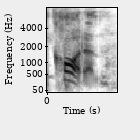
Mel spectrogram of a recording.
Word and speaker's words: Karen: I actually have a relative that is named Karen, but in Sweden we say Karen. So it's a totally different pronunciation, and I don't get the same vibes saying Karen than Karen.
